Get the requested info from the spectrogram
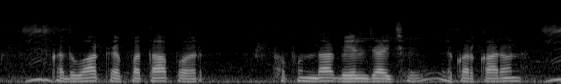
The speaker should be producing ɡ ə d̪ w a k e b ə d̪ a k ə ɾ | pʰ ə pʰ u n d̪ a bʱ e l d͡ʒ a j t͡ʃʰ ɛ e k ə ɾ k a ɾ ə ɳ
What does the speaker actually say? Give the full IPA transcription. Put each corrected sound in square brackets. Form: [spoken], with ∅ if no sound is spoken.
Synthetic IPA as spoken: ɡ ə d̪ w a k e [p] ə [t̪] a [p] ə ɾ | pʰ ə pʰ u n d̪ a bʱ e l d͡ʒ a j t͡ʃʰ ɛ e k ə ɾ k a ɾ ə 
